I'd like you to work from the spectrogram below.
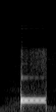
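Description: A single steady electronic phone tone after a dropped call to a chemist, loud and close, lasting under half a second before cutting off cleanly.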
